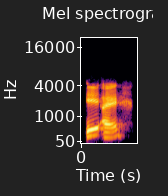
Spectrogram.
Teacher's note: तो ए ऐ का उच्चारण स्थान कंठ तालु होगा।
